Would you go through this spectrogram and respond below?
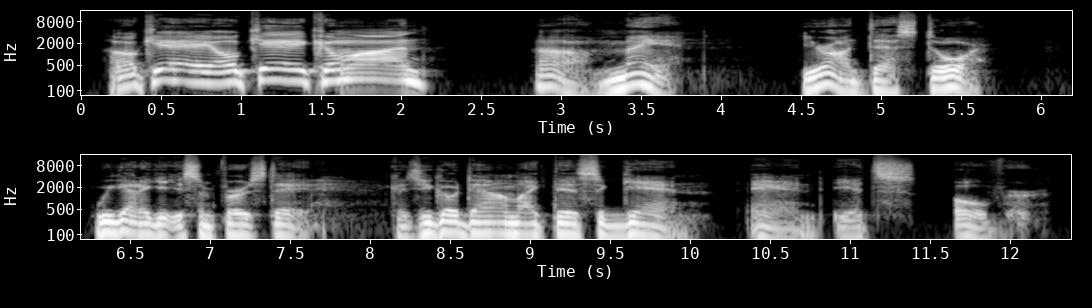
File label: revive critical friend, voice, biker; Left 4 Dead 2; survivor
